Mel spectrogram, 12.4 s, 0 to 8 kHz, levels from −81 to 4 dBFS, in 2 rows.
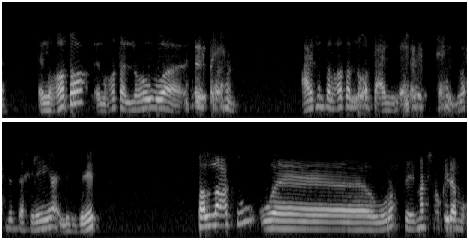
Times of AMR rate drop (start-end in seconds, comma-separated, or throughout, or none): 4.76-6.37, 10.79-12.40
